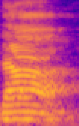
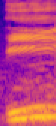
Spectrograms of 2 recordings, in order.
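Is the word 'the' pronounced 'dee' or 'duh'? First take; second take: duh; dee. First: The vowel is a short 'uh' sound. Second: The vowel is a long 'ee' sound. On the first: The next word begins with a consonant sound. "এখানে আবার বলতেছি দা" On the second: The next word begins with a vowel sound. "ভাওয়াল সাউন্ডের পূর্বে যদি দি টিএইসি আসে তখন উচ্চারণটা হবে দি"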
